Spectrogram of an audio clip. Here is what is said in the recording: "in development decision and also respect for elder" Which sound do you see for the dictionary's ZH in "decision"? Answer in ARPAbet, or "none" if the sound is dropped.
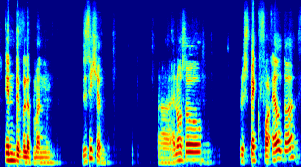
SH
